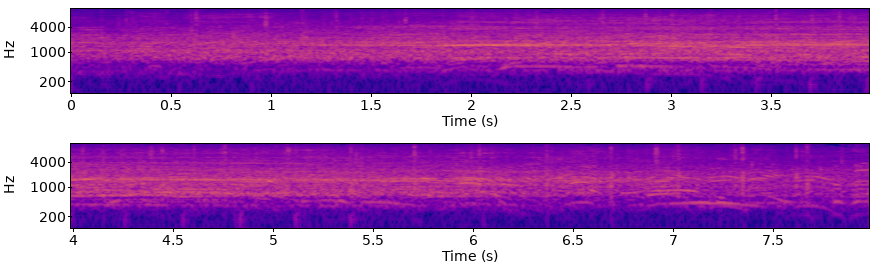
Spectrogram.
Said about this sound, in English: You have your entire team and your fan base cheering for you, and this is your final game as a Longhorn.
